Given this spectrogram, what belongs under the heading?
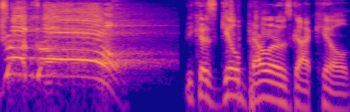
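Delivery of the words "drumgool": very high, loud yelled delivery. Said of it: "He's, like, yelling his name".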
